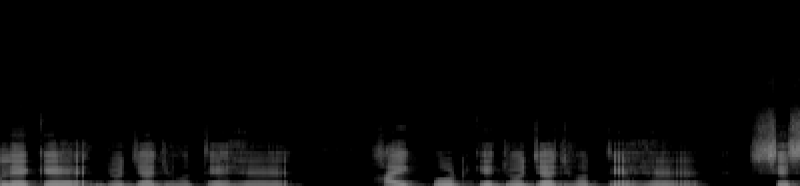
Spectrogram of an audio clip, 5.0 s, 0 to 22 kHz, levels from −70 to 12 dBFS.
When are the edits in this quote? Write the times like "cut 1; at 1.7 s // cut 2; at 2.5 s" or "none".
none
